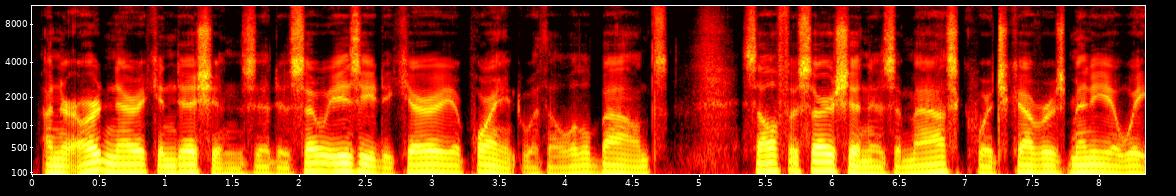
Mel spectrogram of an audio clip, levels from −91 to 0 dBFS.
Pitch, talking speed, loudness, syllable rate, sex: 100 Hz, 180 wpm, -16 LUFS, 5.2 syllables/s, male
